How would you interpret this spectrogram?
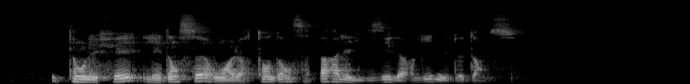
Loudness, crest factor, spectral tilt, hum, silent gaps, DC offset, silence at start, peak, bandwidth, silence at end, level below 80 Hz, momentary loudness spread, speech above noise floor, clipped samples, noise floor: -29 LUFS; 18 dB; -6.5 dB/octave; none; none; under 0.1%; 0.5 s; -12 dBFS; 11 kHz; 1.75 s; -82 dBFS; 13 LU; 45 dB; under 0.1%; -74 dBFS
